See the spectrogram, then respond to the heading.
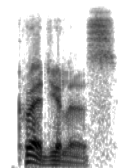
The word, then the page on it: credulous: British English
